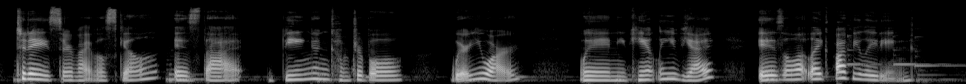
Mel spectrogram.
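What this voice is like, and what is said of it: Froggy, hoarse voice. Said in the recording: “I have a slight cold, and so today I was really tired, and so that's why my voice sounds extra froggy.”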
